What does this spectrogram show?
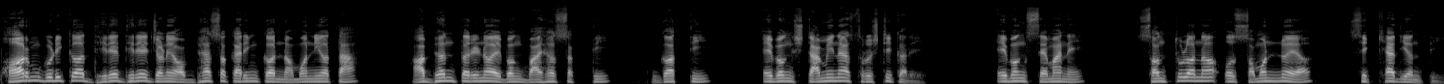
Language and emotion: Odia, neutral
